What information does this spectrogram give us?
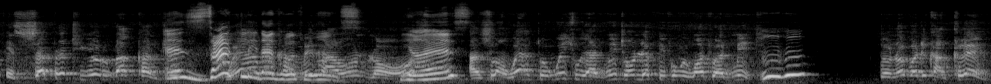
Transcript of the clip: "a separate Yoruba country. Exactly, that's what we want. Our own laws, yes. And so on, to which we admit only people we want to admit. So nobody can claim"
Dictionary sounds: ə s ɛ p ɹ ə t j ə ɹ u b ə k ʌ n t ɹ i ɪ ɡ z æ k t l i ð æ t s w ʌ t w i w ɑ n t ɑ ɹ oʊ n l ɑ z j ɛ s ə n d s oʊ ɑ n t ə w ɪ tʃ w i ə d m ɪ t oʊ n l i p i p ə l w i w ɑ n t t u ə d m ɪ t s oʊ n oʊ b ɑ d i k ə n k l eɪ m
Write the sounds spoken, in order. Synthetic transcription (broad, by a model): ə s ɛ p ɹ ə t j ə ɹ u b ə k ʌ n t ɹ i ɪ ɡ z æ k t l i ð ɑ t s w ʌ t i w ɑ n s oʊ n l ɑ j ɛ s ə n s oʊ ɑ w t ə w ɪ tʃ w i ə d m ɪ t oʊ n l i p i p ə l w i w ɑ n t t u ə d m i t s oʊ n oʊ b ɑ d i k ə n k l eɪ m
